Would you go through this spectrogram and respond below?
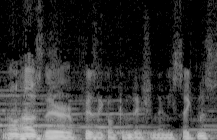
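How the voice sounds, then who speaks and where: An actor playing a seasoned, gruff but steady spaceship captain in a 1950s radio drama. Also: male voice, low voice, fast talker, dull audio. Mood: measured, concerned. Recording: 1950s radio recording, music behind.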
